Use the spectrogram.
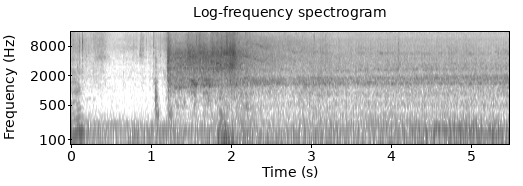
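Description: A car engine cranks and catches about two seconds in, then settles into a steady, low idle that continues close by while a vehicle accessory system is being set up.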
